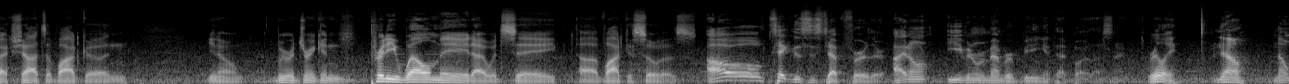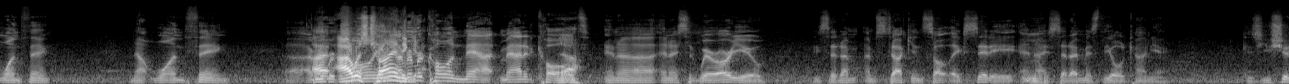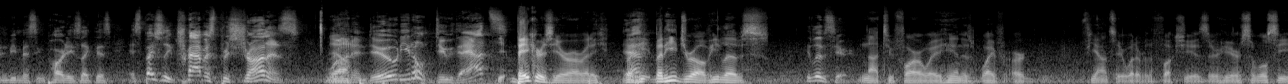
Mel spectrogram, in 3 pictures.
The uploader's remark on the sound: Live From The Daytona 500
